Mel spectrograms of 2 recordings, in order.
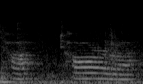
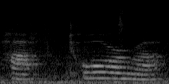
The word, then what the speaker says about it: Haftarah: The correct pronunciation of Haftarah is Haftarah. It is not Haftorah, which is the Sephardic pronunciation that we have adapted to since the creation of the state of Israel and the coming back of Hebrew as a living language. Haftarah was the Ashkenazi pronunciation that we no longer use.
